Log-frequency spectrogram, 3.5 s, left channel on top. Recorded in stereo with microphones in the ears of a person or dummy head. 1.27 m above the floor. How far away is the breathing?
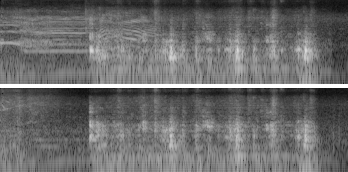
About 1.6 m.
